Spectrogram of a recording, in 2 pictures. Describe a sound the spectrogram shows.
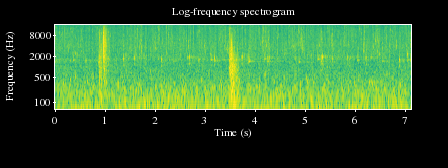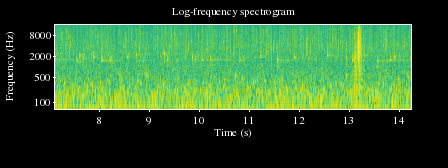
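A heavy door thuds.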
